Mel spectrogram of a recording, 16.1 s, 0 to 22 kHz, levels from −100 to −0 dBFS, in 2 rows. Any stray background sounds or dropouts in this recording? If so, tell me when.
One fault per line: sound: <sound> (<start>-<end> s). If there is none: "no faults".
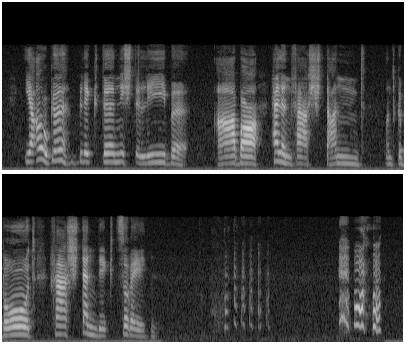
sound: laugh (12.0-13.5 s)
sound: laugh (14.8-15.6 s)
